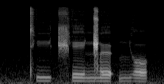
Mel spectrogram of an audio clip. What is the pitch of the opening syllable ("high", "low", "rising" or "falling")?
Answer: low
